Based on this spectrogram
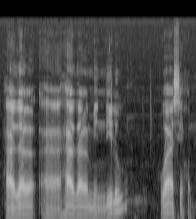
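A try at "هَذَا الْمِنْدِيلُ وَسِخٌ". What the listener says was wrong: Pendek semua bacanya, betul.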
